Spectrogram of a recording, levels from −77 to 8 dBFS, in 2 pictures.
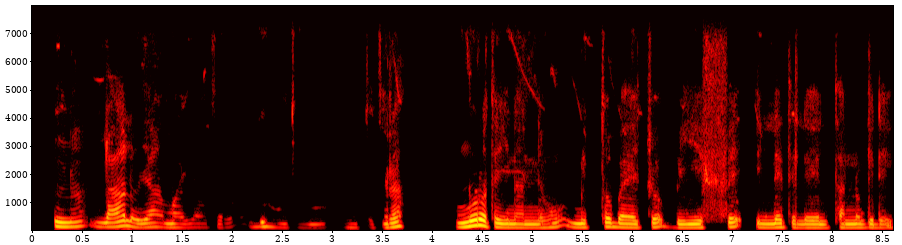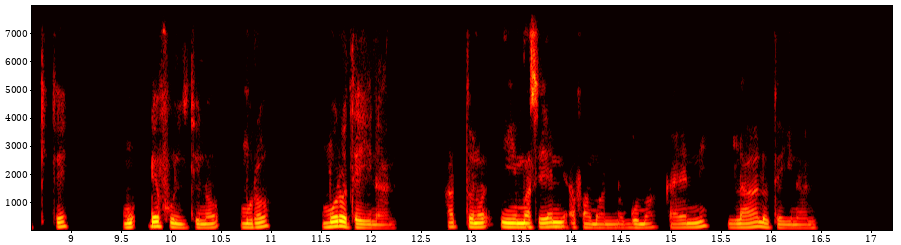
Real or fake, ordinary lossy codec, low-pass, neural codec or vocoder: real; Opus, 32 kbps; 7.2 kHz; none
